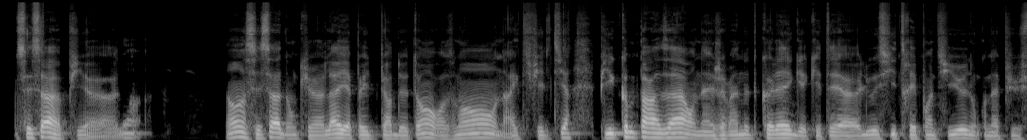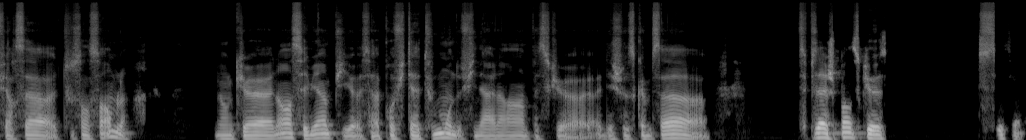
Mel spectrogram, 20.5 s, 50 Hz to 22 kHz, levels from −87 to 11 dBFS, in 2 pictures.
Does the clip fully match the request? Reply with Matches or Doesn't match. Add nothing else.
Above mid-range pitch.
Doesn't match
